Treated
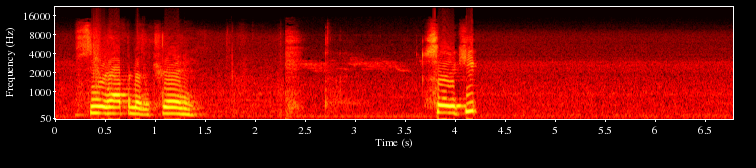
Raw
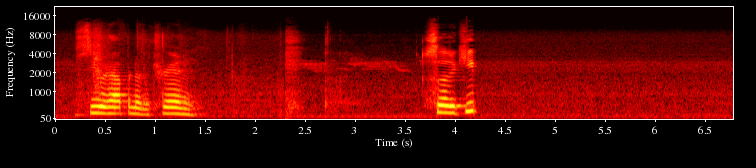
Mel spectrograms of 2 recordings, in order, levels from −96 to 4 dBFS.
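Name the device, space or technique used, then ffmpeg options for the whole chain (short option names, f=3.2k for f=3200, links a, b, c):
limiter into clipper: -af "alimiter=limit=-16.5dB:level=0:latency=1:release=43,asoftclip=type=hard:threshold=-22.5dB,volume=8.5dB"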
